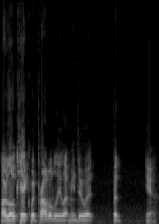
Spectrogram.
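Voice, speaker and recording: A man with a naturally deep voice hosting a casual stream chat, joking, swearing and laughing often. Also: steady tone, moderate pace, gravelly, smooth, lo-fi sound. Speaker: streamer and podcast host.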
